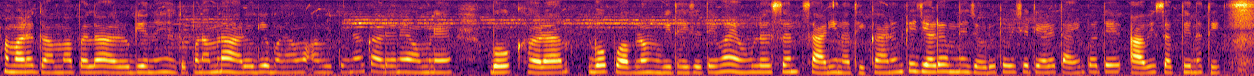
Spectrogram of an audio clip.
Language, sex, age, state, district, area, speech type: Gujarati, female, 18-30, Gujarat, Narmada, rural, spontaneous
